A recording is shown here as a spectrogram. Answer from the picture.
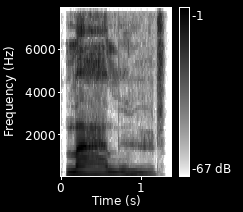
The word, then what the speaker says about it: Mahmood: Oh, it took me 10 times to perfect how to the pronunciation of Mahmood. Do the big M-A, Mahmood, or the short M-A and the big...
